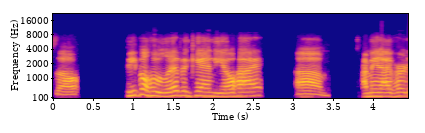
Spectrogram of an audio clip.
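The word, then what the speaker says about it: Kandiyohi: of fun to say wow candy Ohi pretty close try it again candy Ohi yes C ohigh very good you know what's really funny about this though people who live in candy ohigh um I mean I've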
